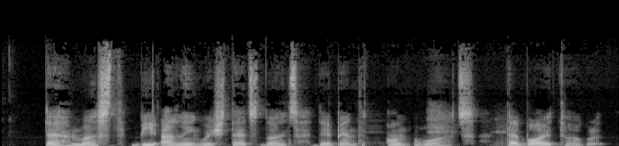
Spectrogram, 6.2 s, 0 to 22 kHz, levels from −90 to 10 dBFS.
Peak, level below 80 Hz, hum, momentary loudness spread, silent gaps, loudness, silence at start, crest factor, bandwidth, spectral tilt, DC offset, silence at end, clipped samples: 0 dBFS; -60 dBFS; none; 11 LU; none; -20 LUFS; 0.45 s; 20 dB; 16.5 kHz; -3 dB/octave; under 0.1%; 0.15 s; under 0.1%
